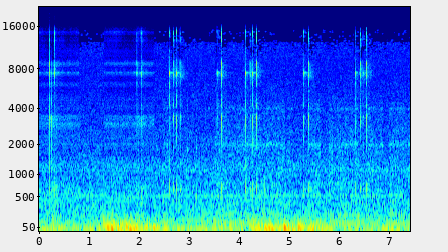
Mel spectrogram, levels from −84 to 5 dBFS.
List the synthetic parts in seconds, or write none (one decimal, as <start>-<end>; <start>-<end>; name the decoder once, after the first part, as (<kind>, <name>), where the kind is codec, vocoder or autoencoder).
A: 0.0-0.8 (autoencoder, DAC-VAE); 1.3-2.3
